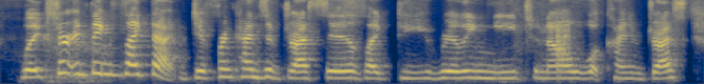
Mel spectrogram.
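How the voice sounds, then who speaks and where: Animated and fairly quick, a woman speaks against a quiet background. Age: 30s. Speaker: wedding planner. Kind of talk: interview. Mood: relaxed, chatty. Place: home room. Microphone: video call.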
